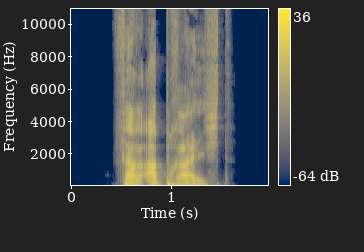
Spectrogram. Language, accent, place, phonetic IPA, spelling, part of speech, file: German, Germany, Berlin, [fɛɐ̯ˈʔapˌʁaɪ̯çt], verabreicht, verb, De-verabreicht.ogg
- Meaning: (verb) past participle of verabreichen; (adjective) administered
